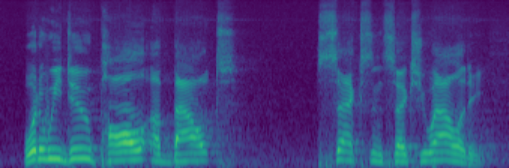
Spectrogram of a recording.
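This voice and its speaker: The pitch of the man's speech varies in an ordinary way. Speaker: pastor. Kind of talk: sermon. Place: church. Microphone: headset.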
